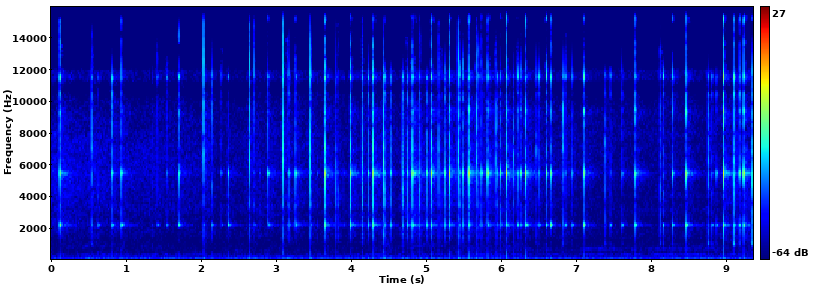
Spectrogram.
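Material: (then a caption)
Glass. A drinking glass is tapped with fingers and nails in quick, irregular runs. Each tap gives a short, bright clink with a faint high ring, over a soft low rumble.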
